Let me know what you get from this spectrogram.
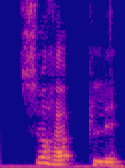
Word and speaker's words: se rappeler: A gente escreve com só um L, porque o som é se rappeler, se rappeler. Isso que você vai ver com até o R mais pra frente, que a gente tira o E e pronuncia simplesmente se rappeler. Claro que na escrita ele está ali, sempre presente, mas como tem só um R, a gente pronuncia o E muito rápido.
